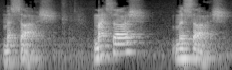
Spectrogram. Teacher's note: so stressed on the last syllable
